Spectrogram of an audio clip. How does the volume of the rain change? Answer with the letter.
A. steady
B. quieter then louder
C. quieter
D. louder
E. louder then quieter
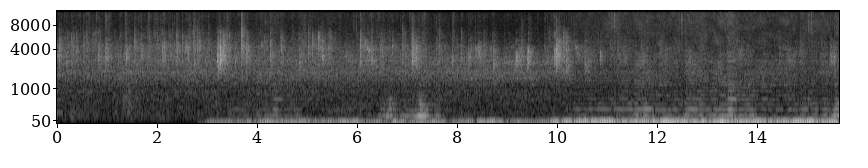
C.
